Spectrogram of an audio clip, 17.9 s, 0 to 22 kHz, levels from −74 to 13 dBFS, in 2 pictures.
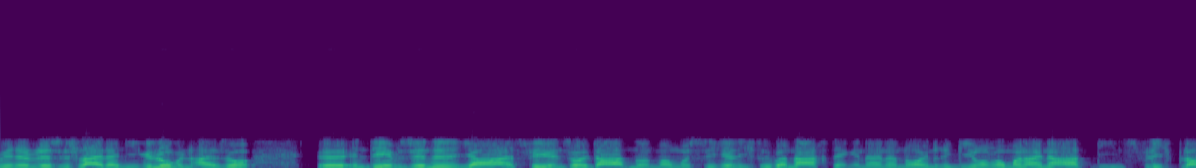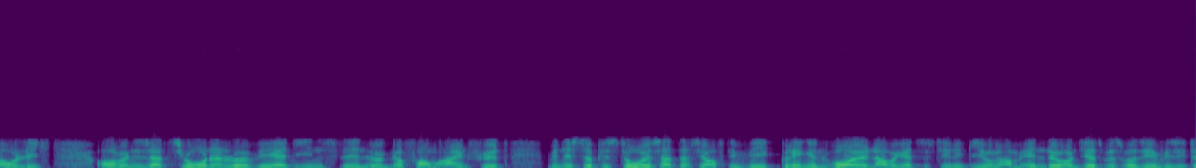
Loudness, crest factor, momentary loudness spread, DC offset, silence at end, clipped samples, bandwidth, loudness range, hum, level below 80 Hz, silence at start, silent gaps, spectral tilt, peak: -23 LUFS; 16 dB; 9 LU; under 0.1%; 0 s; under 0.1%; 4.2 kHz; 3 LU; none; -78 dBFS; 0 s; none; -6.5 dB/octave; -6 dBFS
